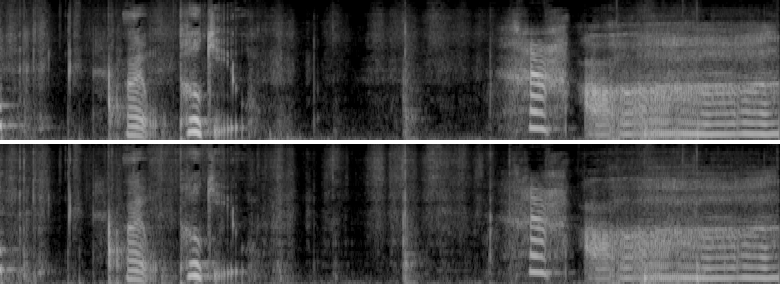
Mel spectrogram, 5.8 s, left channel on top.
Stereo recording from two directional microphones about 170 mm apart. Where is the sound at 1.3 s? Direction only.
15° left (ahead or behind).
